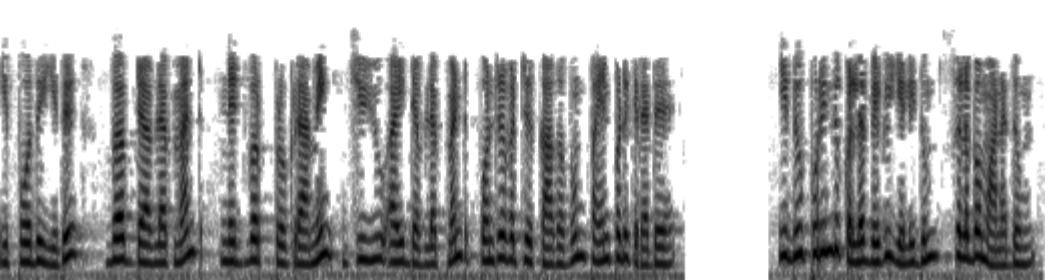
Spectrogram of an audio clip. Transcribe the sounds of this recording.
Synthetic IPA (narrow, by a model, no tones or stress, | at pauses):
ɪpːoːðɯɪðɯ | ʋɛb̚ɖɛʋlɐpmɛɳʈnɛʈʋɐɾk̚pɾoːɡɾaːmɪŋd͡ʒijuːʔɐɪɖɛʋlɐpmɛɳʈpɔndrɐʋɐʈrɯkːaːɣɐʋɯmpɐjɐnpɐɽɯɣɪrɐðɯ | ɪðɯpʊrɪnd̪ɯkɔɭːɐʋɛɣɯɛlɪðɯmsʊlɐbɐmaːnɐðɯm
